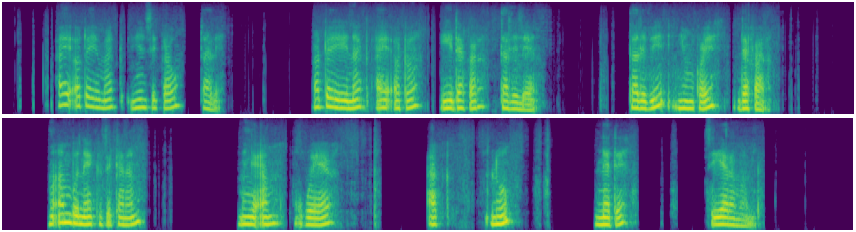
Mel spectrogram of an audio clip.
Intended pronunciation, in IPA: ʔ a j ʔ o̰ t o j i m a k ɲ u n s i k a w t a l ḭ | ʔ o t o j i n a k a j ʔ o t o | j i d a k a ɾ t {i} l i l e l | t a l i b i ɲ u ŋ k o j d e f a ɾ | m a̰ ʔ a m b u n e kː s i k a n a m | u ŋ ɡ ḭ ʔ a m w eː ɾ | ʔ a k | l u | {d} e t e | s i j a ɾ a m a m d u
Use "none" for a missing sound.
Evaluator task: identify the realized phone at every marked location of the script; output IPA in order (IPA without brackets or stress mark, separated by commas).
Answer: a, n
